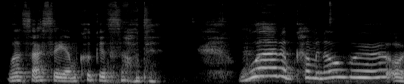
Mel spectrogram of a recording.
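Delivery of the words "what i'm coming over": high, excited mock friend voice; jumping at the chance for free food; eager friend. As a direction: squeal it like a friend inviting herself over. Friends begging for food, quoted.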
